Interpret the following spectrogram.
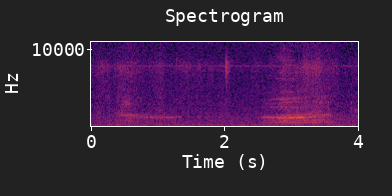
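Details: Person with self-described Tourette syndrome, tics for 20+ years and usually suppressed, shown unsuppressed: two quiet, abrupt snort-like nasal noises with a small click between; simple vocal tics.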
